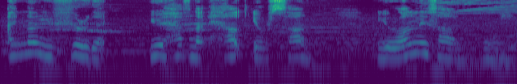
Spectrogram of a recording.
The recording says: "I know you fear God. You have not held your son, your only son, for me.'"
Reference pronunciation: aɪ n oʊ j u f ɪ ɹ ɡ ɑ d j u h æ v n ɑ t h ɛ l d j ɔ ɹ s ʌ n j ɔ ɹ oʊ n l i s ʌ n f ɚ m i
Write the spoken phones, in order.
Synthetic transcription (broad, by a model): aɪ n oʊ j u f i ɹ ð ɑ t j u h æ v n ɑ t h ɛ l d j ɔ ɹ s ʌ n j ɔ ɹ oʊ n l i s ʌ n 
